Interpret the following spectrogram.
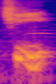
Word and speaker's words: Qi: Qi, Q-I. I know it's phonetically C-H-I, but it's Qi.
